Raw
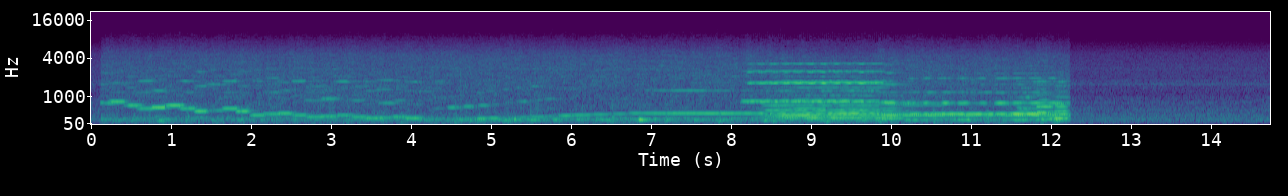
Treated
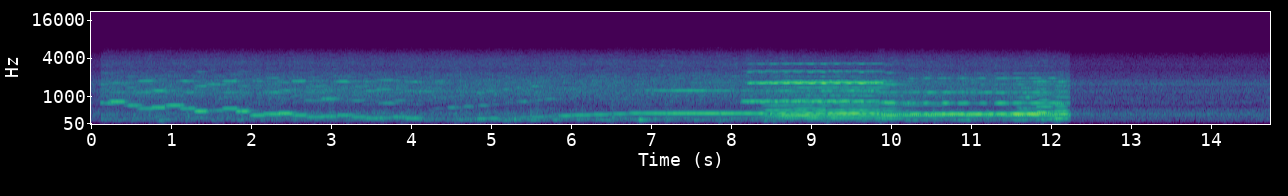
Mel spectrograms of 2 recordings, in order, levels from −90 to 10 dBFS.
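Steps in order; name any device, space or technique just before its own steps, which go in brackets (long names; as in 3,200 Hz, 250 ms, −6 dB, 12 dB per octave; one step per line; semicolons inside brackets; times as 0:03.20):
phone earpiece (loudspeaker in its box 380–3,500 Hz, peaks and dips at 400 Hz +6 dB, 650 Hz −10 dB, 1,200 Hz +8 dB, 1,700 Hz +4 dB, 2,700 Hz −8 dB)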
